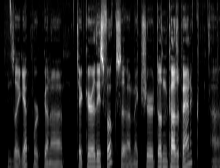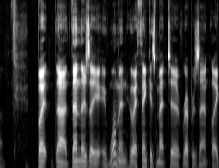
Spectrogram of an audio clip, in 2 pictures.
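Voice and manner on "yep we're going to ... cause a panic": dry, steady, pressing-on cadence. Continuing to retell the official's words on request: Obama voice. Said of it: "that's definitely his cadence".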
